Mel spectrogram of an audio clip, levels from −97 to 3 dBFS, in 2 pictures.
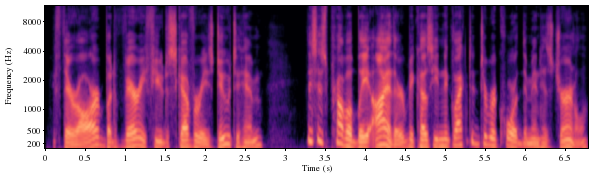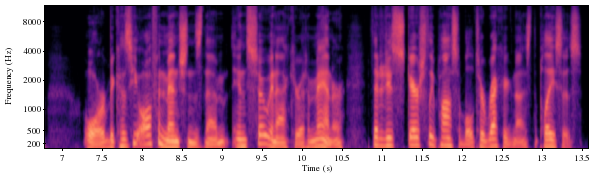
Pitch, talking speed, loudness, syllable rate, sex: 135 Hz, 190 wpm, -20 LUFS, 6.3 syllables/s, male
